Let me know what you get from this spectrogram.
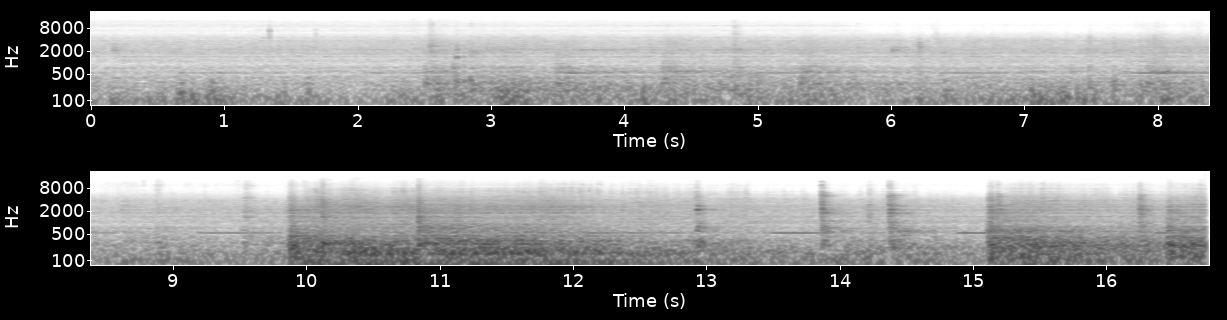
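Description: Freight train of tank wagons rolling past close by, the wheels clicking over rail joints over a steady rolling rumble. The sound steps up sharply louder about ten seconds in.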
